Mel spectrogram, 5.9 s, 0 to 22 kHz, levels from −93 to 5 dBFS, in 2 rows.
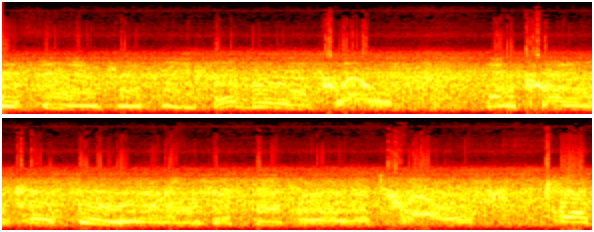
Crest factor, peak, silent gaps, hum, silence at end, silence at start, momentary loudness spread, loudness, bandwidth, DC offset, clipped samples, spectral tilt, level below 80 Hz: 10 dB; 0 dBFS; none; none; 0 s; 0 s; 3 LU; -9 LUFS; 15.5 kHz; under 0.1%; under 0.1%; -4.5 dB/octave; -56 dBFS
